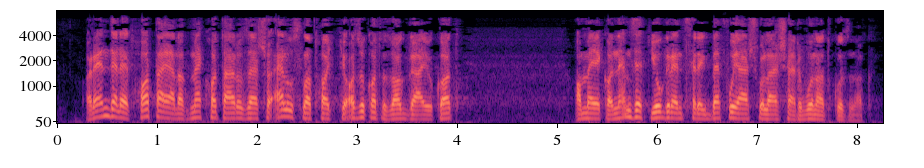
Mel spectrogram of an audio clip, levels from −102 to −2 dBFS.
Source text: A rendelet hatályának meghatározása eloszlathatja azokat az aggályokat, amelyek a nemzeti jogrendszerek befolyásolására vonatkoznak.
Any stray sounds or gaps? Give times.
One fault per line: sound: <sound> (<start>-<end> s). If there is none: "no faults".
no faults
